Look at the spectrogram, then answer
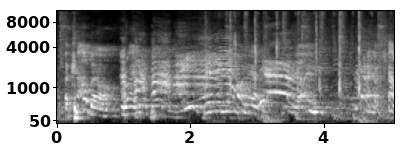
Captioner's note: laughter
